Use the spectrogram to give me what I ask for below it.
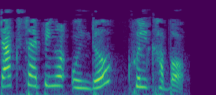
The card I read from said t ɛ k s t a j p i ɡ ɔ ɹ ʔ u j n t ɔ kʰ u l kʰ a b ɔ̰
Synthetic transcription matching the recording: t a k s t a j p i ŋ ɔ ɹ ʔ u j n d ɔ kʰ u l kʰ a b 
